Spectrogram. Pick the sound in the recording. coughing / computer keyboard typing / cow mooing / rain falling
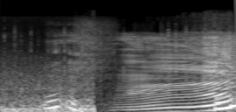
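cow mooing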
